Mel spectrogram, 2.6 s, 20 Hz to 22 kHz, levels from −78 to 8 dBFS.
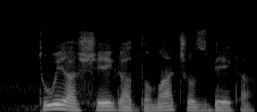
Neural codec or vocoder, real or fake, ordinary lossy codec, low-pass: codec, 16 kHz, 16 kbps, FreqCodec, larger model; fake; Opus, 32 kbps; 7.2 kHz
